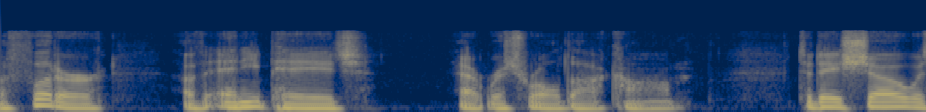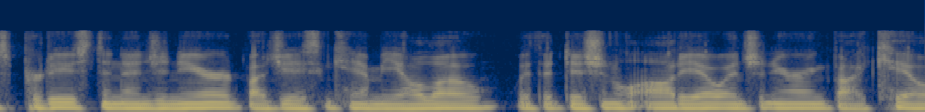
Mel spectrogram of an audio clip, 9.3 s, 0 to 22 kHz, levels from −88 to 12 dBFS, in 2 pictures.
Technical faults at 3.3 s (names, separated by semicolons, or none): none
